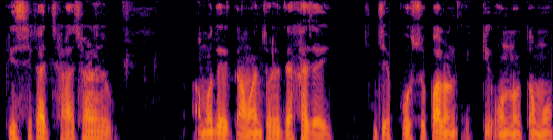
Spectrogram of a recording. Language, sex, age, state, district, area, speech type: Bengali, male, 30-45, West Bengal, Nadia, rural, spontaneous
